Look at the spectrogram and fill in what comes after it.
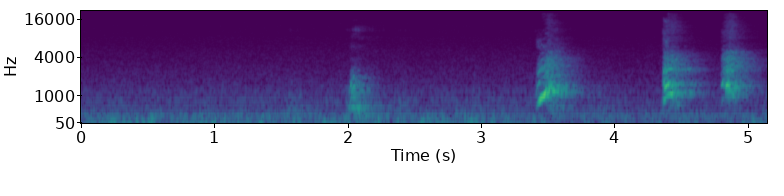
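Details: American Bully named Ami annoying housemate Mikku, giving a soft bark followed by three sharp, loud barks in quick succession toward the end, with low room noise underneath.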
